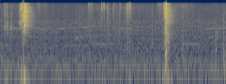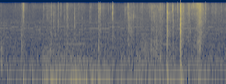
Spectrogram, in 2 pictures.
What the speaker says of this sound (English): let's rip this plastic off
